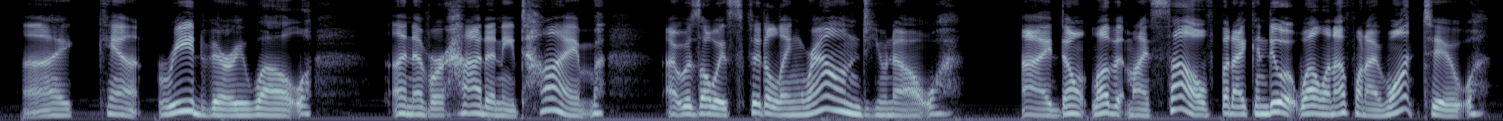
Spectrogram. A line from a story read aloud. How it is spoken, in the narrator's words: Poor Nat's flush of pleasure deepened to a painful scarlet at those last words, and he stammered out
